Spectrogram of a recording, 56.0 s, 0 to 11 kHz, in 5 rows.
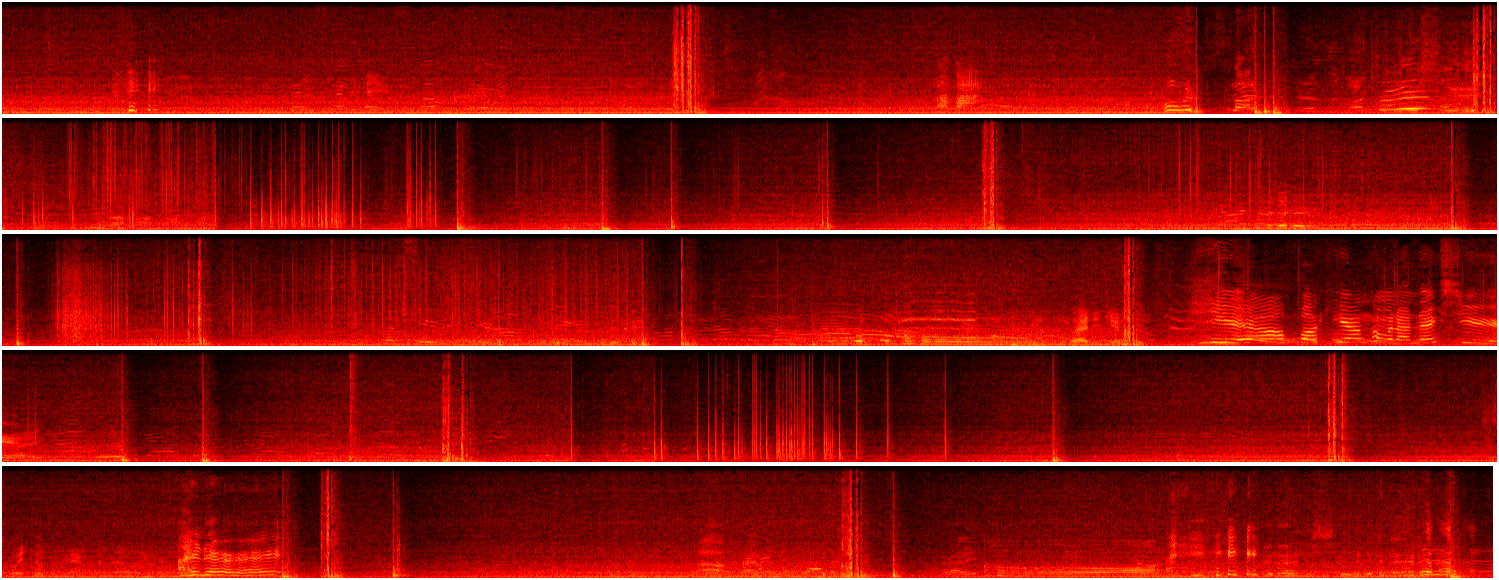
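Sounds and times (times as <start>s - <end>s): firework crackle: 0.0s - 31.8s, 32.5s - 56.0s
rushing rumble: 0.0s - 56.0s
steady low hum: 0.0s - 56.0s
firework shells bursting: 5.0s - 31.4s, 34.5s - 44.8s, 46.8s - 51.9s.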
